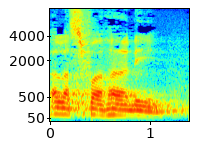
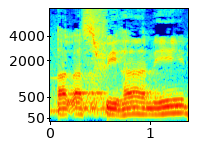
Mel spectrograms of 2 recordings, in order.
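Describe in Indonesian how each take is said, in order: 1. Vokal setelah 'Asf' adalah 'a'. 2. Vokal setelah 'Asf' adalah 'i'.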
